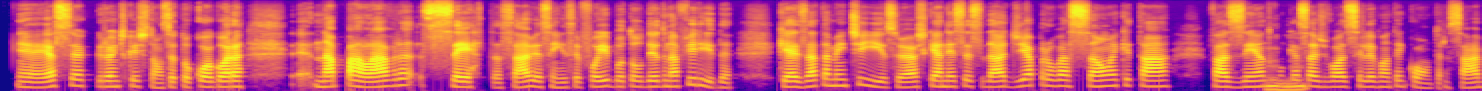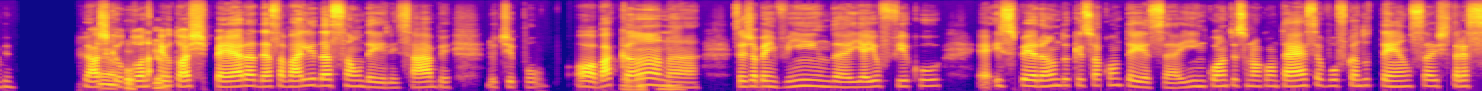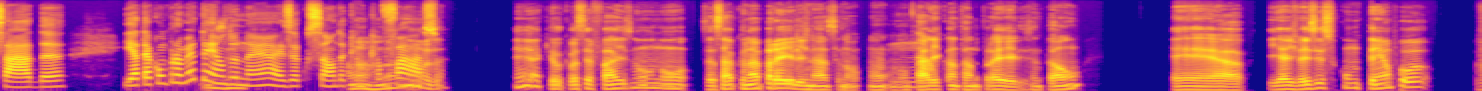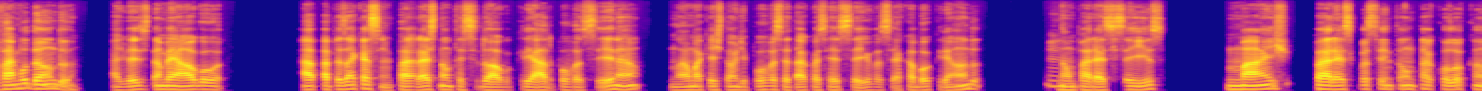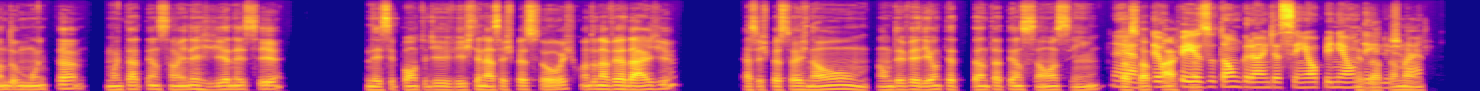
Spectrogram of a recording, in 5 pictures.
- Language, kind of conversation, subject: Portuguese, advice, Como posso reduzir minha voz crítica interior diariamente?
- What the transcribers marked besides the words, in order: none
